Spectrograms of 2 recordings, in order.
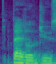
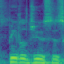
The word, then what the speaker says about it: Betelgeuse: Betelgeuse itself, which most English speakers pronounce to rhyme with juice, actually comes from an Arabic phrase meaning something close to the hand of the giant.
